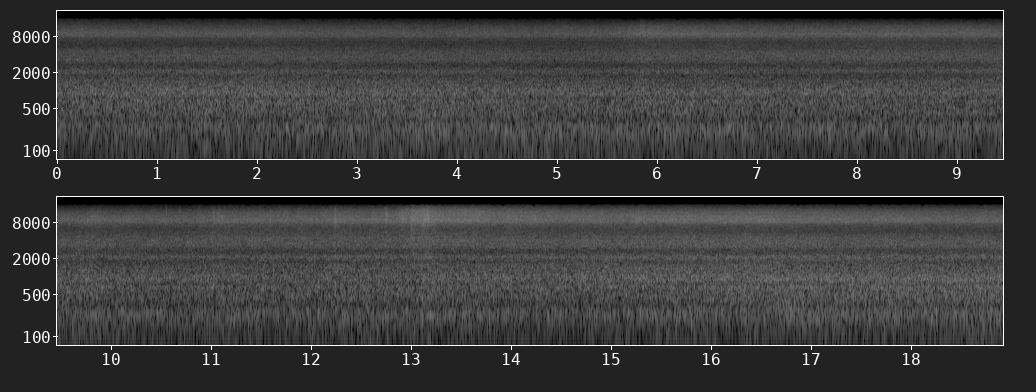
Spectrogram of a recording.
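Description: Ocean surf breaking and washing onto the beach in a continuous, even wash.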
